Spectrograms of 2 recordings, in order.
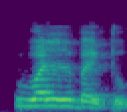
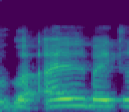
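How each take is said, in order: First: वल बैतु with a silent alif, wal-baitu; teacher shows the correct joined reading; correct joined form. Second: व अल बैतु with the alif sounded, wa al baitu; teacher shows the reading to avoid; wrong separate form. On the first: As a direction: run वल बैतु together as one word. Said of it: "पढ़ते". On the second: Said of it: "नहीं पढ़ते". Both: Shown as a demonstration.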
